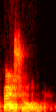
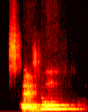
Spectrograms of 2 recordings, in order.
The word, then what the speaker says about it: special: in the word okay special ancient sufficient efficient and proficient or proficient Okay so we've got these words with the c and they're pronounced as sh okay and after that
